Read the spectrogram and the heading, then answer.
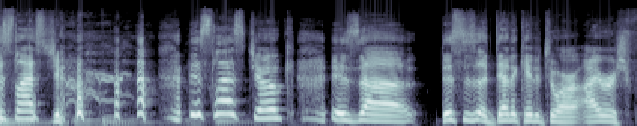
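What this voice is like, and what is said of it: Usual voice. Nothing is said of it.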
